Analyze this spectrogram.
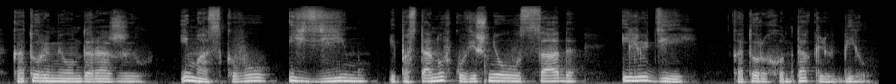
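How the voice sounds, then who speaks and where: An actress playing a writer's widow, fondly reading her memoir for radio in a measured, reflective storytelling manner. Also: low voice, a little mellow. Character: writer's widowed actress wife fondly recalling their life.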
